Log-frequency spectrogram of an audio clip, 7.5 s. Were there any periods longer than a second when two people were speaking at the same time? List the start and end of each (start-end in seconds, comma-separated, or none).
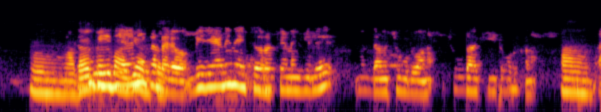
0.9-2.3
